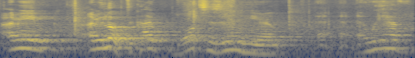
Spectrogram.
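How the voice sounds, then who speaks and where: A man's voice: high-pitched, normal speed, slight background noise, lightly acted. A man reading a hesitant, worried friend. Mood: wary. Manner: hesitant, stammering. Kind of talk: staged play reading. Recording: echoey studio room from a camera.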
